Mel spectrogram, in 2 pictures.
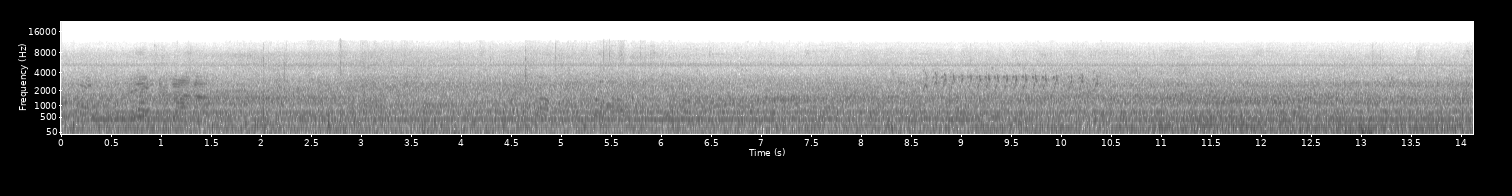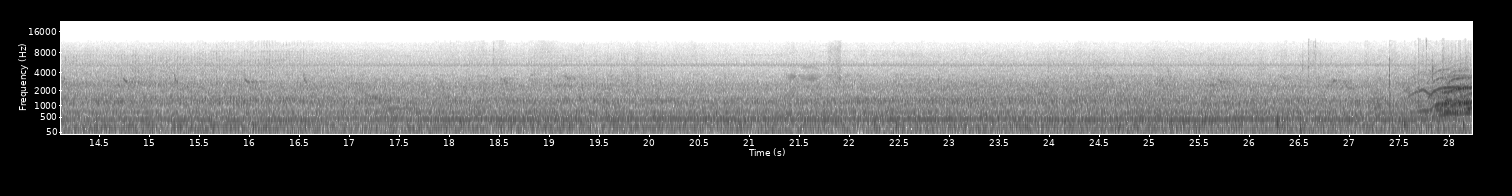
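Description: Crowd at a horse show with a steady background hum and faint scattered voices. Very near the end the crowd erupts in loud cheering and whistling.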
